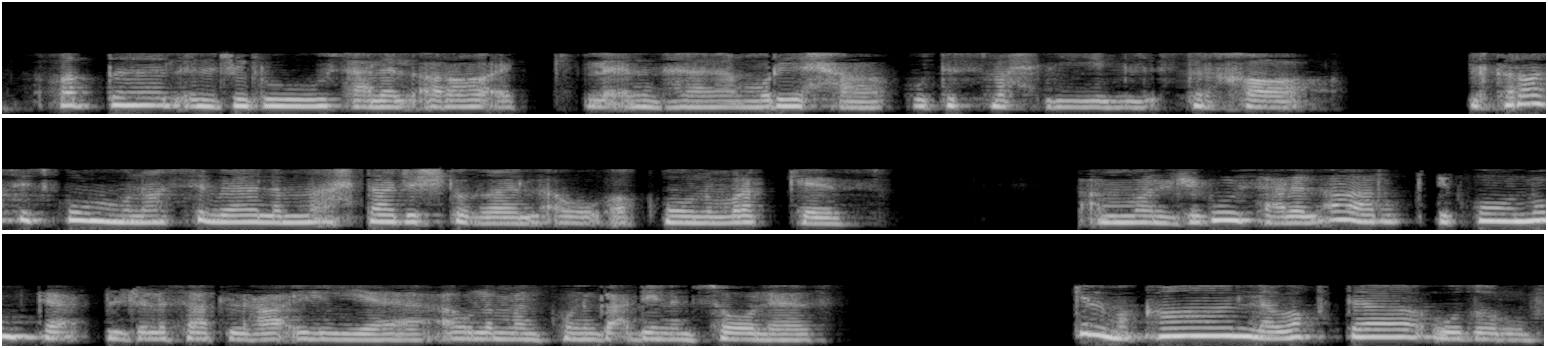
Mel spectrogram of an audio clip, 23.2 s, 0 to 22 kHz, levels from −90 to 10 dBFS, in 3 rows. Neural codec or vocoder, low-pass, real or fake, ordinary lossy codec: none; 7.2 kHz; real; AAC, 16 kbps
